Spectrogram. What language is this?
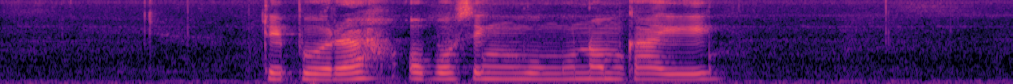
Javanese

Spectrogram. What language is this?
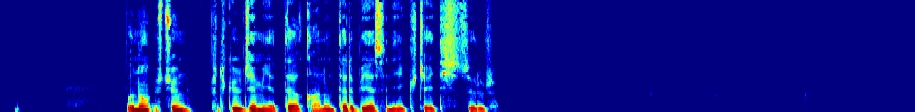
Uyghur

